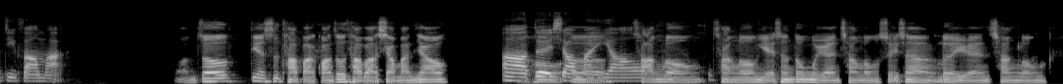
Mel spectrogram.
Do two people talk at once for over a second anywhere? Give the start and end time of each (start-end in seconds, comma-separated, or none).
5.1-6.6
